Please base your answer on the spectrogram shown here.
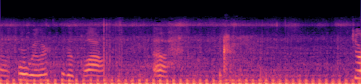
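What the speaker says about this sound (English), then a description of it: "Four-wheeler now, heading over to the neighbors." A four-wheeler ATV fitted with a snow plow idles and putters steadily in the foreground, its low engine rumble running throughout while a person talks over it.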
